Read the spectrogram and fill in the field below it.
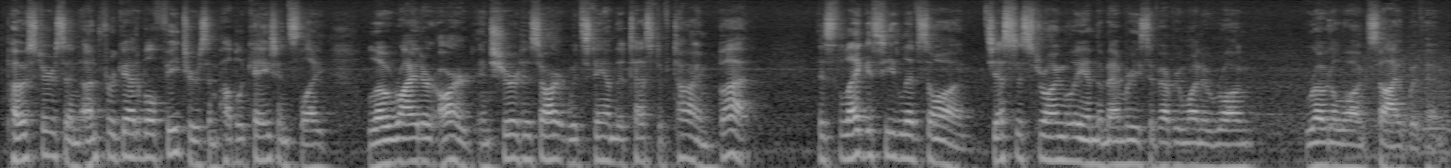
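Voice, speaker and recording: A man speaks at a moderate pace with a fairly high pitch and fairly even intonation. His voice is somewhat breathy, and audible room echo can be heard. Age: 70s. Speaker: podcast host. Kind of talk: scripted narration.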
